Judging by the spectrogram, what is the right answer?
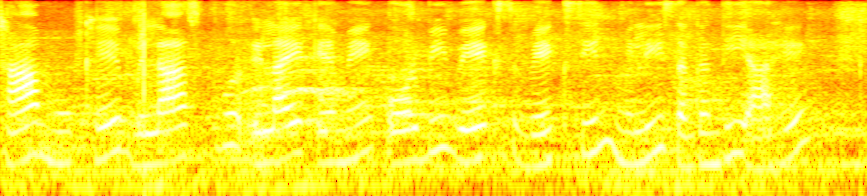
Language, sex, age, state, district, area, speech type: Sindhi, female, 30-45, Gujarat, Junagadh, rural, read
